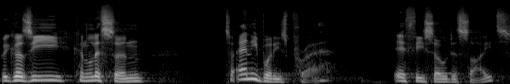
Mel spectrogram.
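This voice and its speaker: Here a man with a Welsh accent and a fairly high pitch uses lively intonation on a very clean recording with a silent background. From Wales. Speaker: church minister. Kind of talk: sermon. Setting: church.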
